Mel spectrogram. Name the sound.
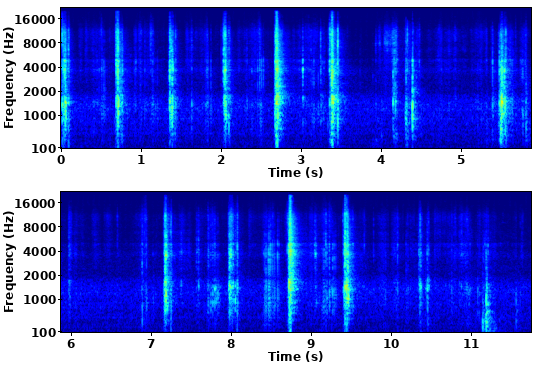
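cutting a deck of tarot cards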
